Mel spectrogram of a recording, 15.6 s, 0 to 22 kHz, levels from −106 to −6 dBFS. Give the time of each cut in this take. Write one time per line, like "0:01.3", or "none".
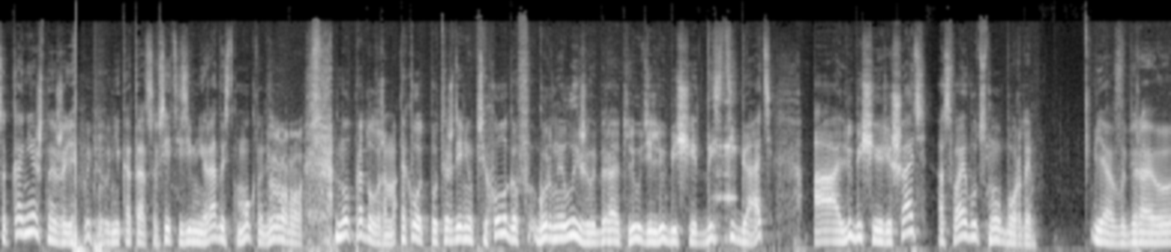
0:03.1
0:05.3
0:14.5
